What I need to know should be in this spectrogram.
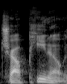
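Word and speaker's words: cioppino: better, the better version of that's called ciappino. It's an Italian dish. And it's Ciappino is how you have to say it.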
